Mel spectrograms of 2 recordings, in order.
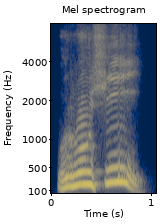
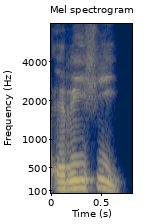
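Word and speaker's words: ऋषि: short Ru deu means long one is rushi rushi it is not Rishi it is rushi Rishi Kapur because that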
